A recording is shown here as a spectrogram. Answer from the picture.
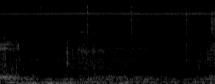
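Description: Quiet outdoor background: a faint low rumble with one faint tick a little under a second in.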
